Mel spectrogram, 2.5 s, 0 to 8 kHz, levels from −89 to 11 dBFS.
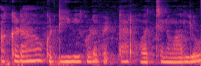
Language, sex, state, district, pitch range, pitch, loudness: Telugu, female, Andhra Pradesh, Chittoor, 205-230 Hz, 220 Hz, -16 LUFS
